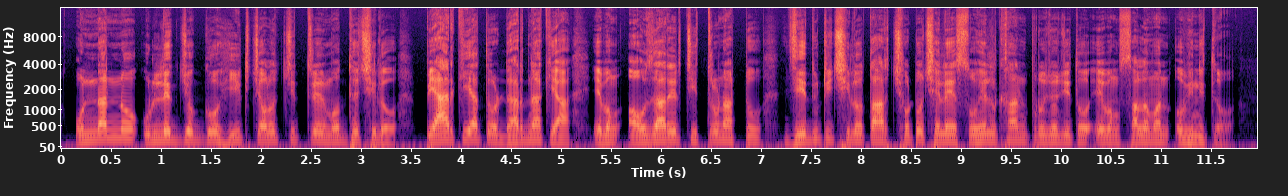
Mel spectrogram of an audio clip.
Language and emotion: Bengali, neutral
